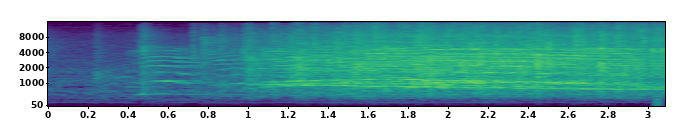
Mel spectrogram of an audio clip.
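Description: An audience at a charity gathering breaks into applause after a short voice, the clapping swelling quickly into a loud, sustained wash of many hands.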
